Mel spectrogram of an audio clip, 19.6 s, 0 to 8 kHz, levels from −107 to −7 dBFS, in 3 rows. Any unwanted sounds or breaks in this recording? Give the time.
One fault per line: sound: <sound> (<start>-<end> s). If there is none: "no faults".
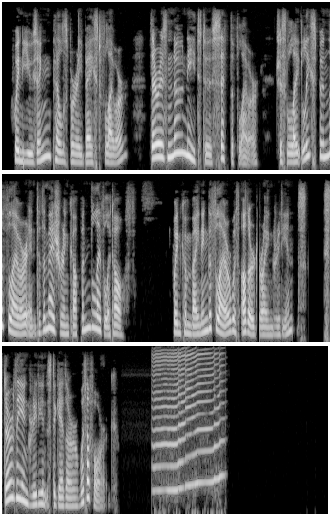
sound: dropout (11.7-11.7 s)
sound: squeak (16.1-17.6 s)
